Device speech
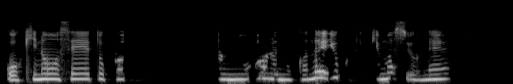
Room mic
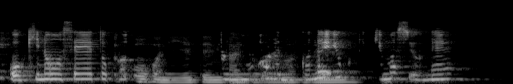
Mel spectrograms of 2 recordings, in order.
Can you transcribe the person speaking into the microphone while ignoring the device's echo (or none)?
ちょっと候補に入れてみたいと思いますね。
